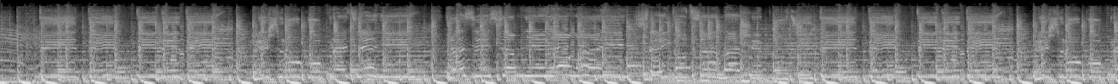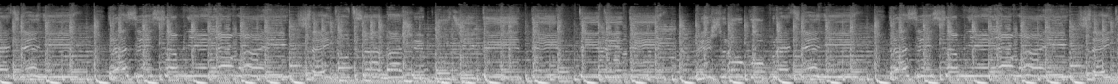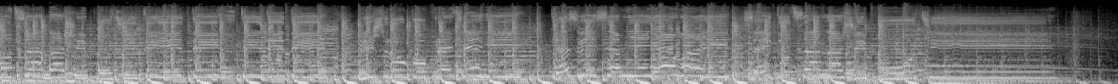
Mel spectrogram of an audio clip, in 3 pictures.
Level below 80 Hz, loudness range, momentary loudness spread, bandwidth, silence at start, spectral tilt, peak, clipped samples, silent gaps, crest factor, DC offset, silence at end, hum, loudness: -18 dBFS; 1 LU; 2 LU; 18.5 kHz; 0 s; -4 dB/octave; 0 dBFS; under 0.1%; none; 10 dB; 0.4%; 0.05 s; none; -10 LUFS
